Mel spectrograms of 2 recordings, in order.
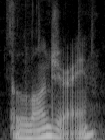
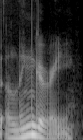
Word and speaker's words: lingerie: My grandma used to pronounce uh lingerie as lingery.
